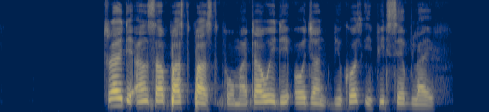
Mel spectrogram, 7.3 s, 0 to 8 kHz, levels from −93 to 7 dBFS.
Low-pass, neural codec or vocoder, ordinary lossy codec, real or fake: none; none; none; real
